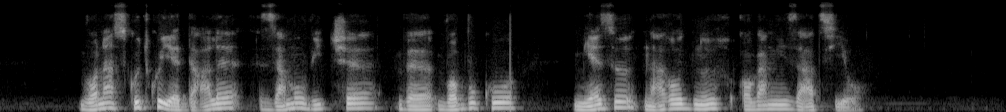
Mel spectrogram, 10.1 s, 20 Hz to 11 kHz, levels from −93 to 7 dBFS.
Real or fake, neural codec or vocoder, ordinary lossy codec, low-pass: real; none; Opus, 24 kbps; 7.2 kHz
